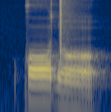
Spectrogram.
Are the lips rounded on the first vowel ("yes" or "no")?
yes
